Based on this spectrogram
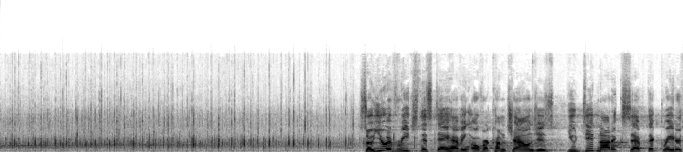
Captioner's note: cheers and applause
